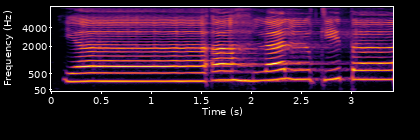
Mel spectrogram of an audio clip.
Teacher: Maka lam sukun dibunyikan dengan jelas atau disebut dengan idhar qomari.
